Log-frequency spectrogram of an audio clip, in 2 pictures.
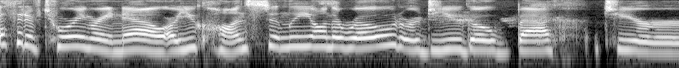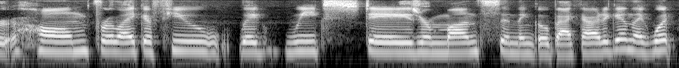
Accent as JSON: {"language": "English", "town": "Seattle", "region": "Washington", "country": "United States", "tie": "born or raised there", "moved": "yes", "said": "I'm originally from Seattle, so that would be what I call my hometown."}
